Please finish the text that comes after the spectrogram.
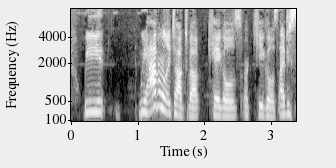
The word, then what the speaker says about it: Kegel: It's pronounced Kegel.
